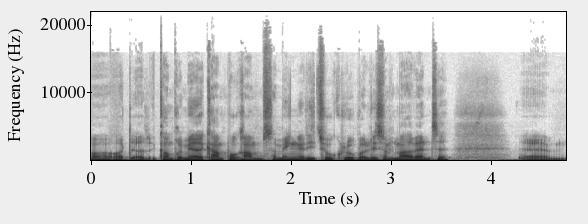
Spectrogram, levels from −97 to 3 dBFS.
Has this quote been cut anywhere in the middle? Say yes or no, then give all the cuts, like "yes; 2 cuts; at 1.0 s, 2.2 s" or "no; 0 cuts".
yes; 2 cuts; at 1.7 s, 3.0 s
